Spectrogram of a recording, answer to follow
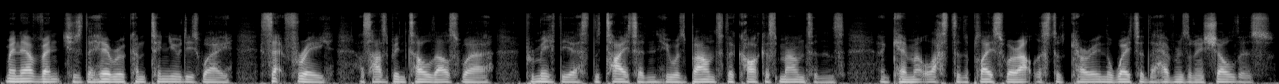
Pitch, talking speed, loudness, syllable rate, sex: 110 Hz, 205 wpm, -20 LUFS, 5.7 syllables/s, male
